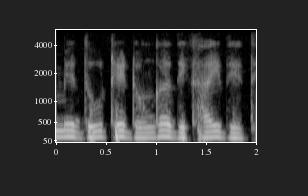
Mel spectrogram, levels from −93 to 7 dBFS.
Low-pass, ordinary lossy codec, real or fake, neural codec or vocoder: 5.4 kHz; none; real; none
